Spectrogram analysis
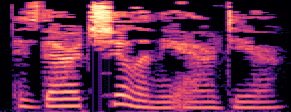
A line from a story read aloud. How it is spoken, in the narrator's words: she said drowsily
